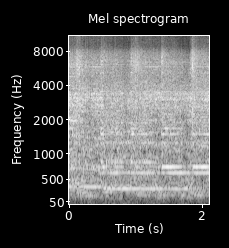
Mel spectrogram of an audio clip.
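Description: Rock band playing live and loud, with electric guitars, keyboard and drum kit, recorded from the audience.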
